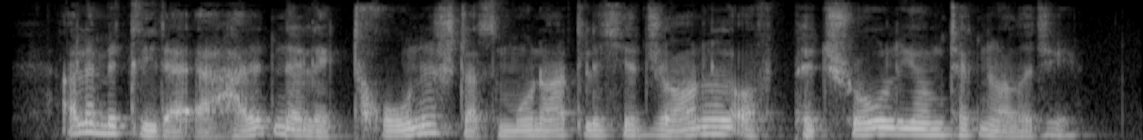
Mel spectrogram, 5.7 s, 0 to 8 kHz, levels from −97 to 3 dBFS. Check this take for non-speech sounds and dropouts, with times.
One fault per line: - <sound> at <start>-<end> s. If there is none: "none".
none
